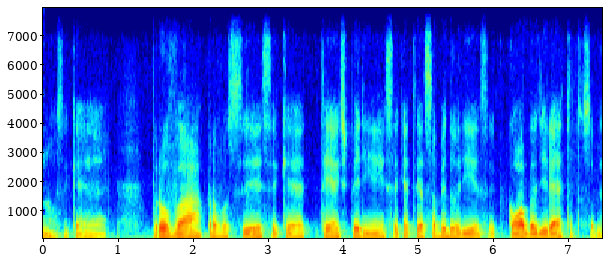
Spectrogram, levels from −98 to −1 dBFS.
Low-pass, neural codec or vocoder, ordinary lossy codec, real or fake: 7.2 kHz; none; Opus, 16 kbps; real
